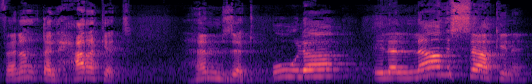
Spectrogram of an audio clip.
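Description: High-voiced man teaching grammar. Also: animated, normal speed, a bit bright. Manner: asks students questions and repeats key words. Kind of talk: classroom lecture.

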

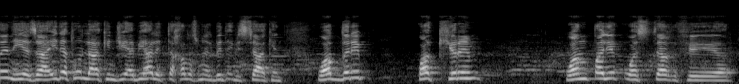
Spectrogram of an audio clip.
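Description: A man's voice: very high-pitched, a bit bright. A man teaching a grammar lesson, reading rules aloud and explaining them through repeated examples.

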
